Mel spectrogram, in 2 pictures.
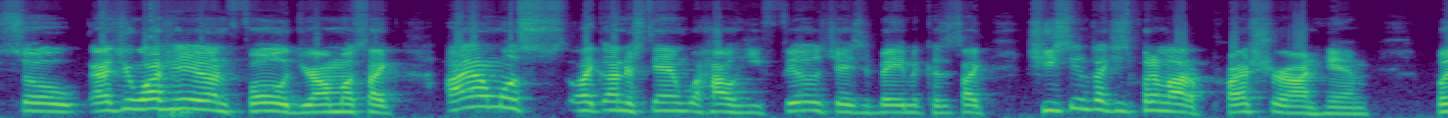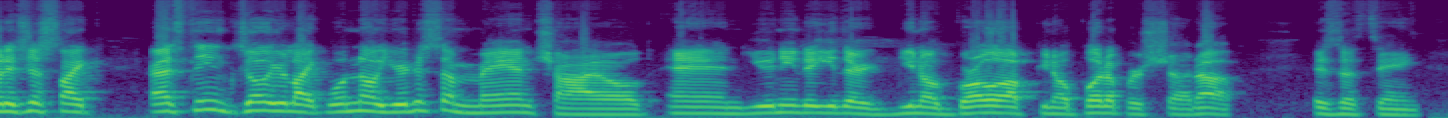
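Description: A man's high-pitched, bright and sharp voice, raised and projected, with lively intonation at a very fast pace. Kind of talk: casual banter podcast.

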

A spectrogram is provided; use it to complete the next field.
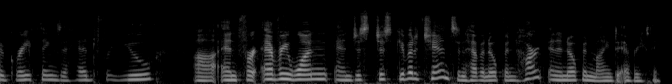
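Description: A woman speaking very fast with an American accent, medium in pitch, warm and upbeat in tone. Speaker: podcast host. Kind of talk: casual interview chat. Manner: warm, upbeat.

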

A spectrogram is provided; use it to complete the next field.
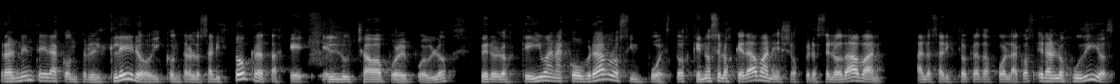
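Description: A man talks with a Rioplatense accent. His pace is moderate and his pitch varies in an ordinary way. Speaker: podcast host. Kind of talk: interview.

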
